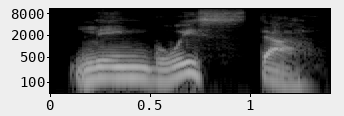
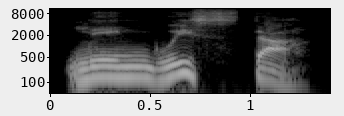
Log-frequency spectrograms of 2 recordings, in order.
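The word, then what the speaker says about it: lingüista: When you see G-U-E or G-U-I with two dots above the U, it means we pronounce the U, as in bilingue, bilingue, linguista, linguista. In these two words, we pronounce the U because it has those two dots.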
